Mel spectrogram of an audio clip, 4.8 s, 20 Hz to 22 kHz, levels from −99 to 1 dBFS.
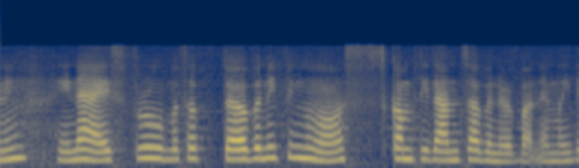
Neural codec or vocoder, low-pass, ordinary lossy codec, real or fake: codec, 16 kHz, 0.2 kbps, FocalCodec; 7.2 kHz; none; fake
